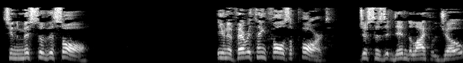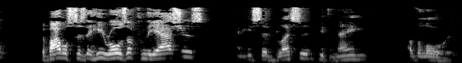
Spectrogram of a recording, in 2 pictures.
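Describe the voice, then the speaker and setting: In church, a fervent Bahamian man preaches a revival sermon in a high, slightly husky voice, expressive and at a moderate pace. He repeats himself and often calls out amen. The recording sounds slightly dull.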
